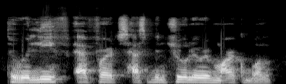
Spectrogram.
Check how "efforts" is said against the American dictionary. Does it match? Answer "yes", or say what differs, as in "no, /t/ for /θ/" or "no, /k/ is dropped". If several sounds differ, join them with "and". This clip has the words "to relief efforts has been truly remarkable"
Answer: yes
